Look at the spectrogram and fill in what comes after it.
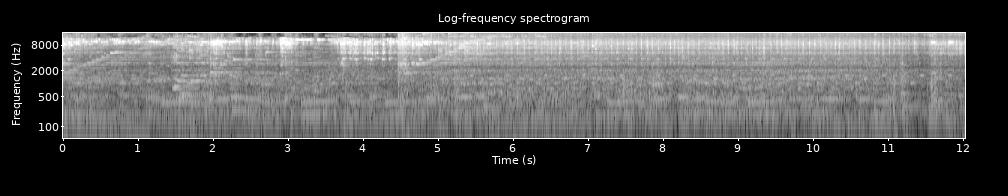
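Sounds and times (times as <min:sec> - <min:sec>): electronic slot machine melody: 0:00.0 - 0:12.0
rapid rattling ticks: 0:02.3 - 0:12.0.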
